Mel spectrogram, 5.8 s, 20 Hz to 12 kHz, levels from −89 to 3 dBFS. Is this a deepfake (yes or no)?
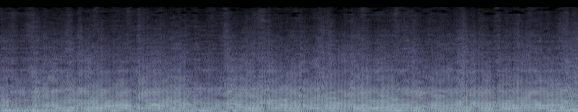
yes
